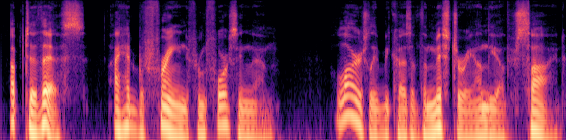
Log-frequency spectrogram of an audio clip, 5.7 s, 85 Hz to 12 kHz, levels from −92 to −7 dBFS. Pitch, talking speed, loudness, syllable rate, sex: 100 Hz, 190 wpm, -20 LUFS, 6.1 syllables/s, male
